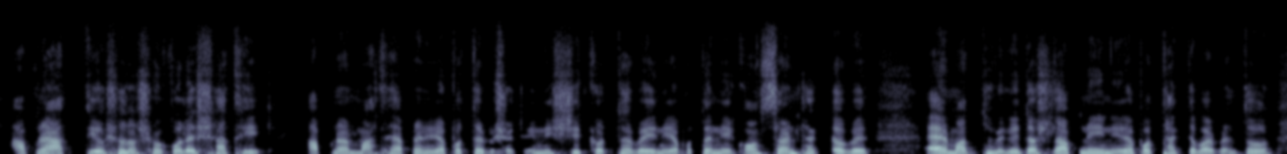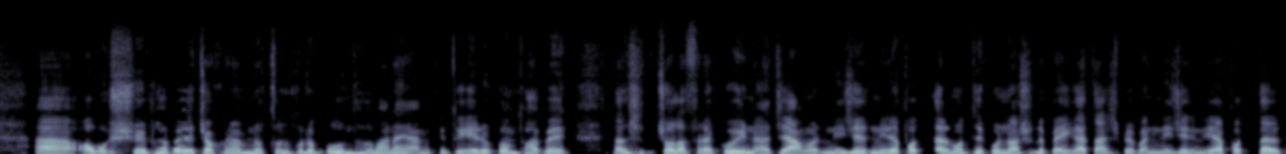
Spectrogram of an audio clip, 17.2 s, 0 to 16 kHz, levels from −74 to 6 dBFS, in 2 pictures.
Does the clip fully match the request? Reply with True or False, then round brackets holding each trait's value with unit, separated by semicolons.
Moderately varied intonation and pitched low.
False (3.0 semitones; 155 Hz)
